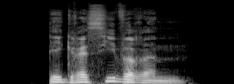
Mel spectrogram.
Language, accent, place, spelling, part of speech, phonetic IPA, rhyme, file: German, Germany, Berlin, degressiverem, adjective, [deɡʁɛˈsiːvəʁəm], -iːvəʁəm, De-degressiverem.ogg
- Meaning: strong dative masculine/neuter singular comparative degree of degressiv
